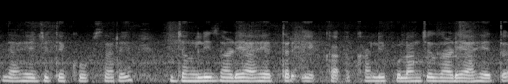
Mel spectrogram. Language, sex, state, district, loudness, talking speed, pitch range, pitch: Marathi, male, Maharashtra, Nagpur, -15 LUFS, 155 wpm, 155-165 Hz, 160 Hz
